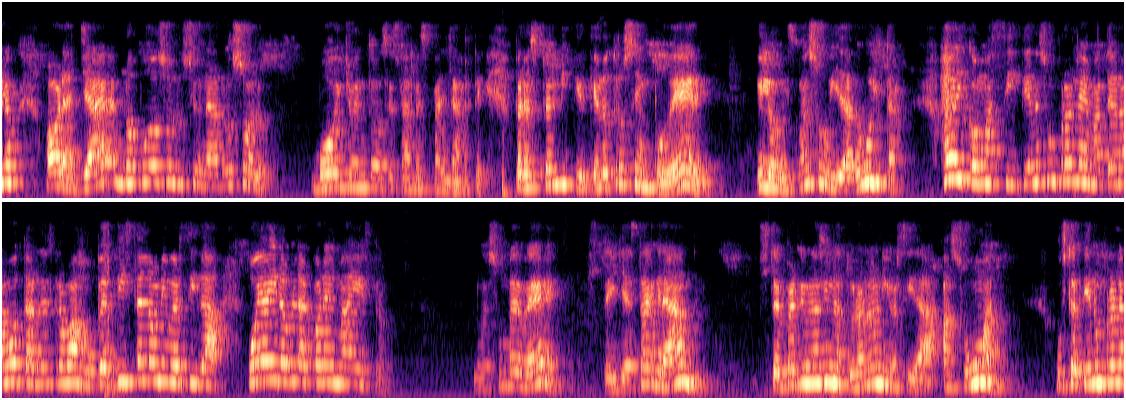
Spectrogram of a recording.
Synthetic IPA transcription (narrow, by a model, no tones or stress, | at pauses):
ɾoao̞ɾad͡ʒano̞puð̞o̞so̞lusjo̞naɾlo̞so̞lo̞ | bo̞jd͡ʒo̞e̞nt̪o̞nse̞sare̞spald̪aɾt̪e̞pe̞ɾo̞e̞spe̞ɾmit̪iɾkeːlo̞t̪ɾo̞se̞ːmpo̞ð̞e̞ɾe̞ | ilo̞mizmo̞ensuβ̞iðaːðult̪a | ajko̞moasit̪je̞ne̞sumpɾo̞βle̞mat̪eβanaβo̞t̪aɾðe̞lt̪ɾaβaxo̞pe̞ɾðis̬t̪enlauniβe̞ɾsiðab̥o̞jaiɾaβlaɾko̞ne̞lmae̞st̪ɾo̞ | no̞e̞sumbe̞βe̞ust̪e̞ʝaest̪aɣɾand̪e | ust̪e̞pe̞ɾðjounas̬inat̪uɾalauniβe̞ɾsiðaʔasumalo | ust̪e̞t̪je̞neumpɾo̞βle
